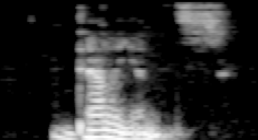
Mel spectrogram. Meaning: 1. Playful flirtation; amorous play 2. An episode of dabbling 3. A wasting of time in idleness or trifles 4. A sexual relationship, not serious but often illicit
- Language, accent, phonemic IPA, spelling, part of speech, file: English, Southern England, /ˈdælɪəns/, dalliance, noun, LL-Q1860 (eng)-dalliance.wav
